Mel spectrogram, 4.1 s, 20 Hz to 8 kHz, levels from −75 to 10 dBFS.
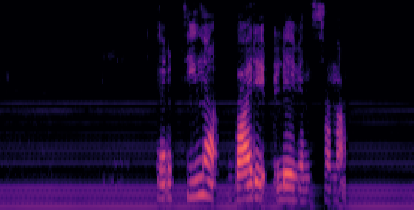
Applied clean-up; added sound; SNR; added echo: neural mask model RNNoise.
